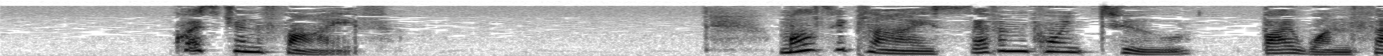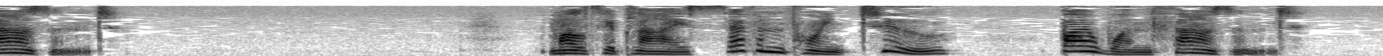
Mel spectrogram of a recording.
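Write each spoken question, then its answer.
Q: Multiply 7.2 by 1,000.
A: 7200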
